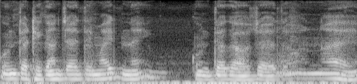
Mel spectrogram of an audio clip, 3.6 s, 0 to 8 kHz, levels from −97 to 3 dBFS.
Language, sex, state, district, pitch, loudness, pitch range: Marathi, male, Maharashtra, Gondia, 120 Hz, -15 LUFS, 110-130 Hz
